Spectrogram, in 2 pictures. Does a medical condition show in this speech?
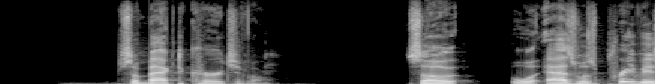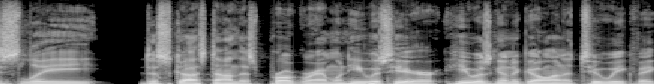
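No.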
